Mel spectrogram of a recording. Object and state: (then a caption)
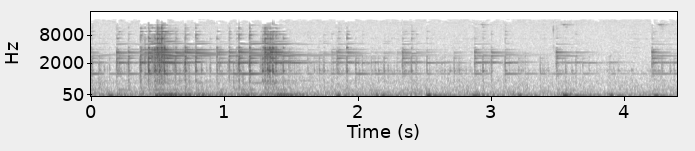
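Glass carousel figurine clinking. A small decorative glass carousel with hanging glass horses and an iridescent base is spun by hand, so the horses swing and clink against the glass posts and each other. The result is a bright, chime-like tinkling with ringing tones near 1 kHz and 2 kHz. Two louder bursts come early, followed by softer, irregular clinks that fade quickly.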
